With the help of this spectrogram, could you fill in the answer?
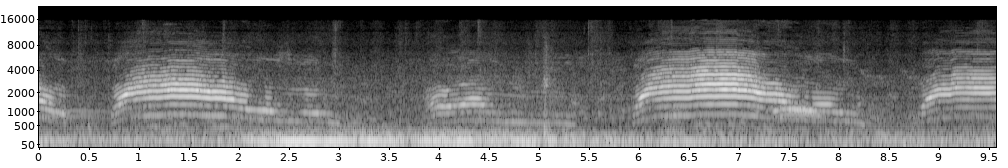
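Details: Fierce, scary-sounding cat fight: long wavering yowls rise and fall in pitch, three drawn-out cries with rich harmonics separated by brief pauses, low hum underneath.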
